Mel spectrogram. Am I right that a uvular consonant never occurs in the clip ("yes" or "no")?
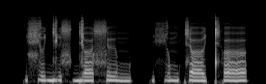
yes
